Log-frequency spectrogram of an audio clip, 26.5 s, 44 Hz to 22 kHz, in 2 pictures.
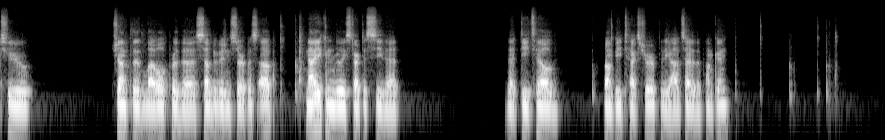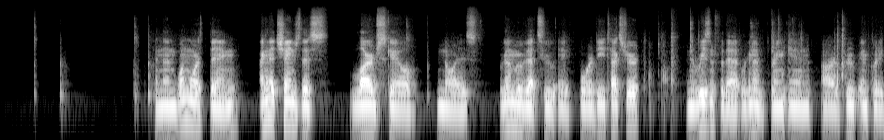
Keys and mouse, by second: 22.3-26.5 middle drag, 22.9 shift+a.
